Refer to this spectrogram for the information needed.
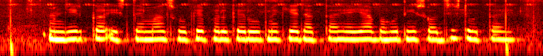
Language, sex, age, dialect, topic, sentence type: Hindi, female, 25-30, Marwari Dhudhari, agriculture, statement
